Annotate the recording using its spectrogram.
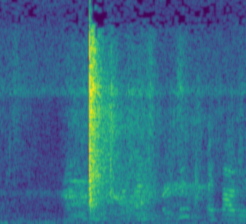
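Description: A single sharp crack of combat lightsaber blades striking each other about a second in, with a short ringing tail.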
